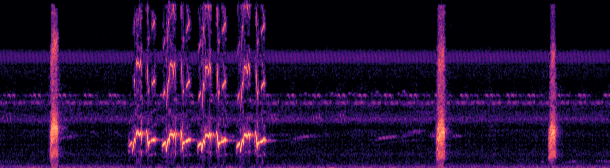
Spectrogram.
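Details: Sooty-headed bulbul, nggaruda song style for cage-bird training: one sharp note, then a short, even string of about six rolling whistled chirps, followed by quiet and two lone clicks.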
